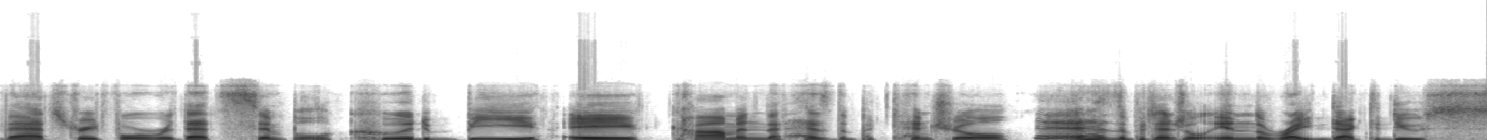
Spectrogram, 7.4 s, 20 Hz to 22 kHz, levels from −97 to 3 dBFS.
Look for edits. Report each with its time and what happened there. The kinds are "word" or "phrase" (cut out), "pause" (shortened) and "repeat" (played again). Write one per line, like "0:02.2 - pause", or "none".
0:02.8 - pause
0:05.1 - pause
